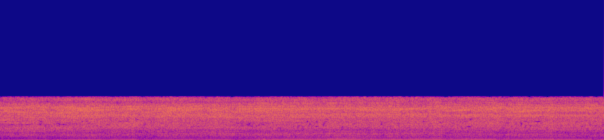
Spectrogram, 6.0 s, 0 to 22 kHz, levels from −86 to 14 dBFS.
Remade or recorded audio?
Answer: recorded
